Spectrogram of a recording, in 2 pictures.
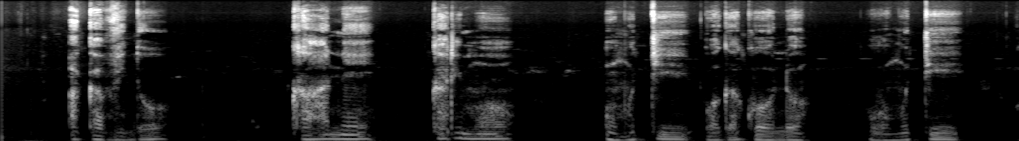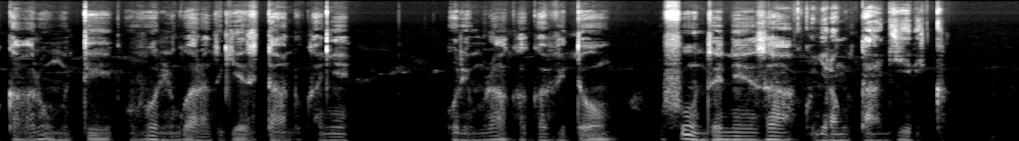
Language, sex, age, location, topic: Kinyarwanda, female, 18-24, Huye, health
